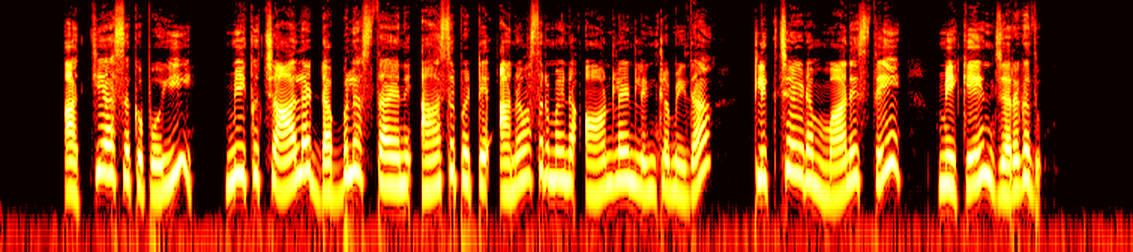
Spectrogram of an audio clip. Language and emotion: Telugu, disgusted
